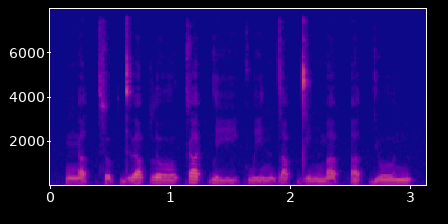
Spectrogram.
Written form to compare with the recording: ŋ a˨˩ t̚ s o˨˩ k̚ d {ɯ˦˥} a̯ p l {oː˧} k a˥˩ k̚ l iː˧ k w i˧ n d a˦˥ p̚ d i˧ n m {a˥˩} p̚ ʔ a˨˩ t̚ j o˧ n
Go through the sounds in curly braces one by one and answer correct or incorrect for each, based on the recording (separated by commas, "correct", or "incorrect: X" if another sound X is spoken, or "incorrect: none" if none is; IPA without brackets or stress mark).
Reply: correct, correct, correct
